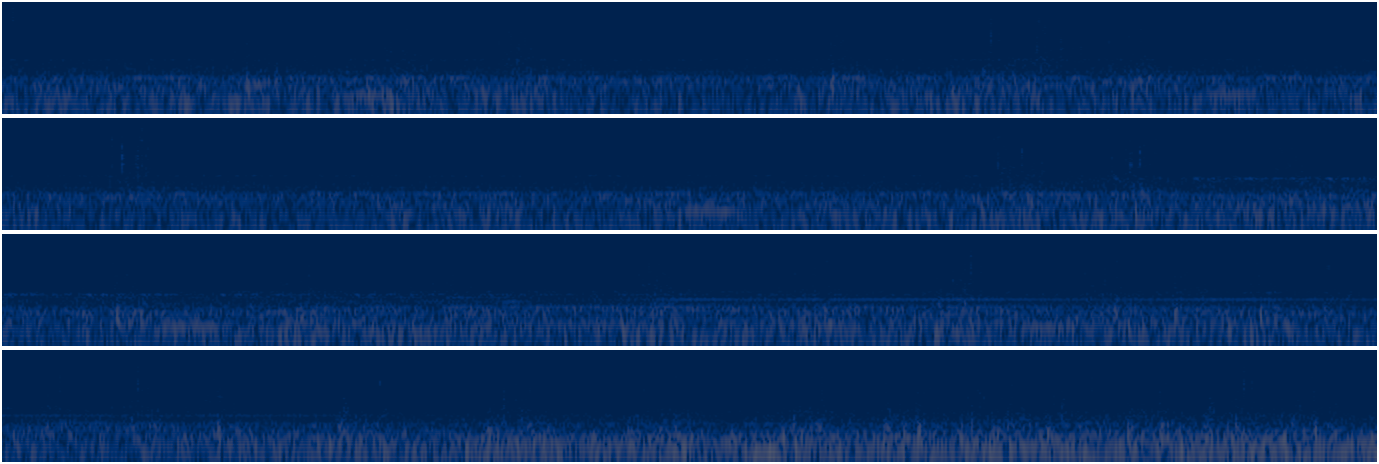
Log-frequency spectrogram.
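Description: Footsteps tread softly and steadily across a hard floor.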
